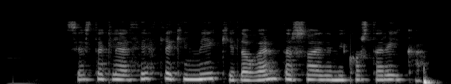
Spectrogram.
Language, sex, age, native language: Icelandic, female, 50-59, Icelandic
